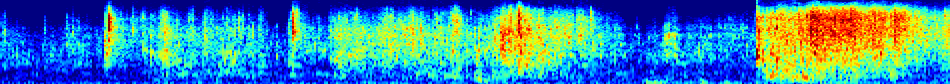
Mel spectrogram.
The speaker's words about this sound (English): Not so godlike, our Caesar, when he swims.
